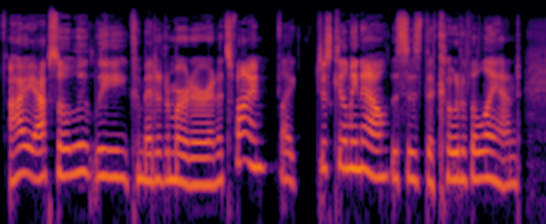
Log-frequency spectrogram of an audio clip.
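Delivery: plain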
